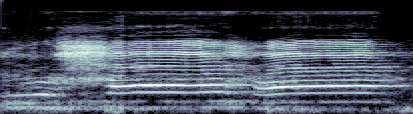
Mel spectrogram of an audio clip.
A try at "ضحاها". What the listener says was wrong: زا کا آواز نکال رہے ہیں، واد ہے ضحاها، پھر زو ضحاها، جی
